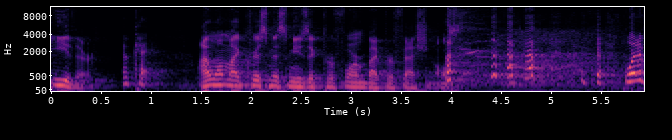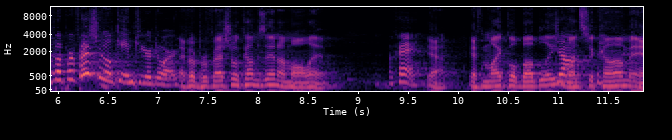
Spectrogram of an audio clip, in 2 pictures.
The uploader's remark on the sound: Enjoy the first ever live podcast recording from our event on December 23, 2022!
